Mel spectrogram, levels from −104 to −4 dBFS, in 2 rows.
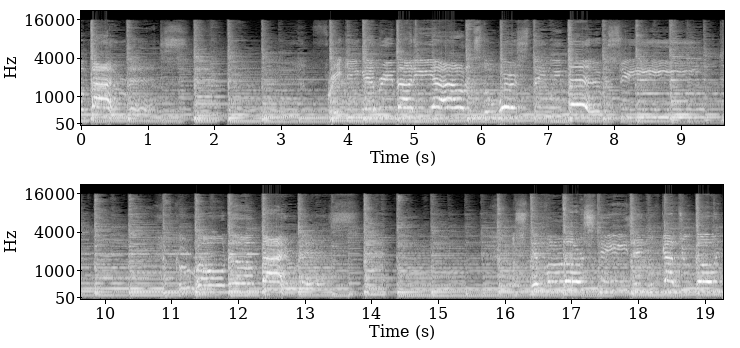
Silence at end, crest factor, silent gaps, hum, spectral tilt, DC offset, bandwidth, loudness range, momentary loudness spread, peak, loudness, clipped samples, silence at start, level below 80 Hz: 0 s; 14 dB; none; none; -4 dB/octave; under 0.1%; 16.5 kHz; 7 LU; 12 LU; 0 dBFS; -13 LUFS; under 0.1%; 0 s; -54 dBFS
